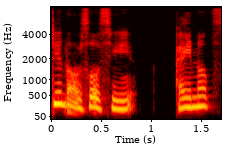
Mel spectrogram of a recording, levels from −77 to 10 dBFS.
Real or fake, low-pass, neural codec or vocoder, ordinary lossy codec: fake; none; codec, 16 kHz, 1 kbps, FunCodec, trained on Chinese and English, 50 frames a second; none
